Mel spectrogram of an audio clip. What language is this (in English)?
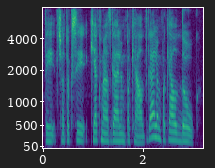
Lithuanian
